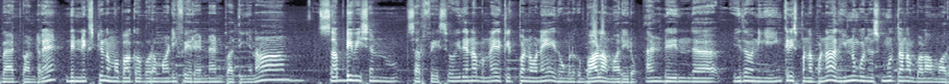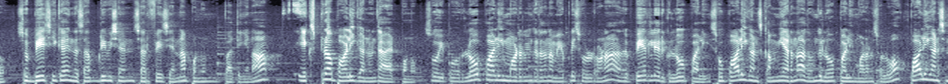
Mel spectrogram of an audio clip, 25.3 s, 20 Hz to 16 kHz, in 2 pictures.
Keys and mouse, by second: 1.4-6.4 drag, 7.4-7.7 drag, 9.6-15.4 drag.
